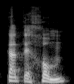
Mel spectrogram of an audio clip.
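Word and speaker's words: katechon: conscientes de ello bien el término griego de catom debe castellanizar y como tal y como y pronunciarlo tal y como yo lo estoy haciendo Y es eh Y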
